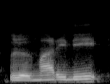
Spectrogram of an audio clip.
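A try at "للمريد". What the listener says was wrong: Marid yakni sakit ya. Tapi ini murid.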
